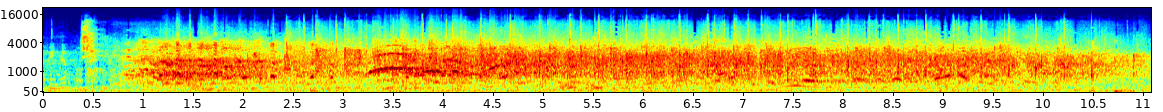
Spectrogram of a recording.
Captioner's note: crowd laughter & applause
